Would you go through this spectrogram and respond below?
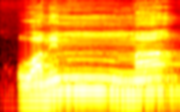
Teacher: میم مشدد ہے، میم مشدد میں غنہ ہوگا، آواز ناک میں چلی جائے گی۔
